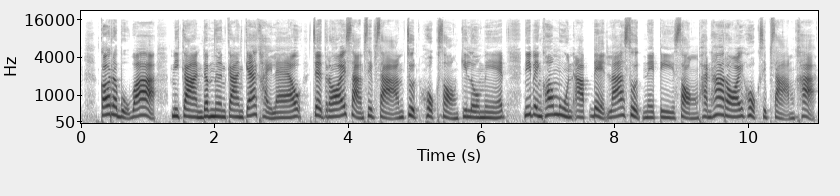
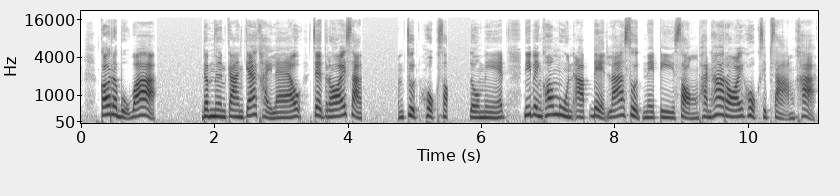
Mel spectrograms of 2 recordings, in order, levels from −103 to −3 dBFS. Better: first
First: none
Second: audio cutting out; at 1 s for 0.5 s, at 4 s for 0.5 s and at 5.5 s

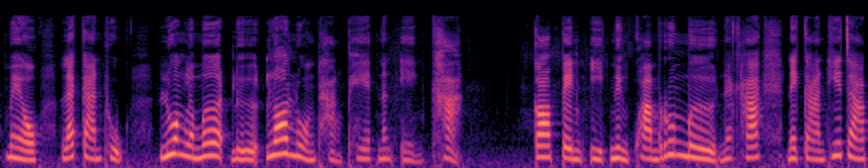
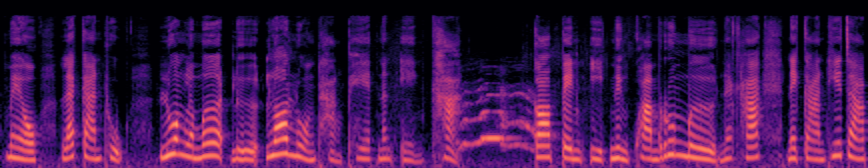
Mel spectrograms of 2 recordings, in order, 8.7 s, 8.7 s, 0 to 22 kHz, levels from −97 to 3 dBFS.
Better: first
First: none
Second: dog barking; noticeable; at 4.5 s; peak 3 dB below the speech

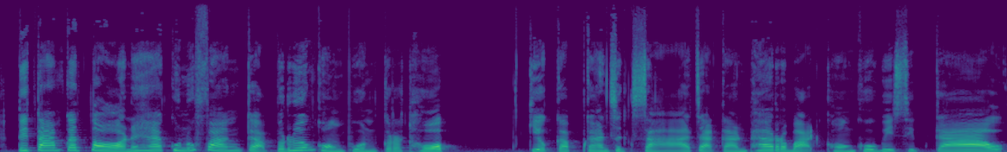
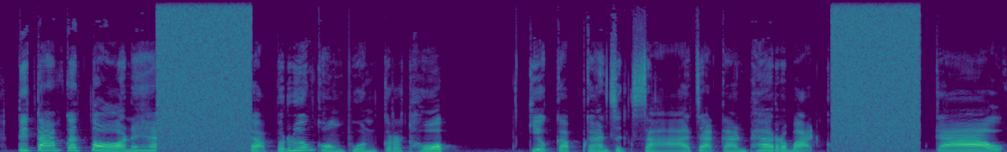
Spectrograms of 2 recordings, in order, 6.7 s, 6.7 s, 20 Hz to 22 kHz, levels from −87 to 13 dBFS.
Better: first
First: none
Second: audio cutting out; filled with static; at 1 s for 0.5 s and at 5.5 s for 0.5 s

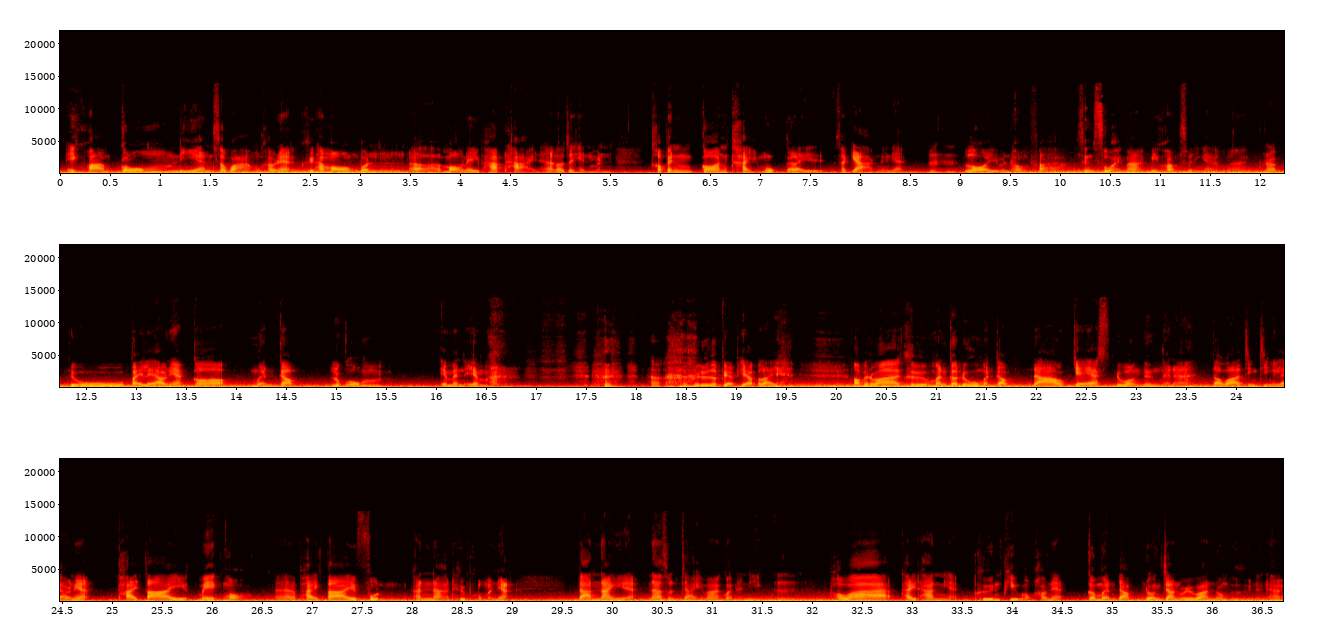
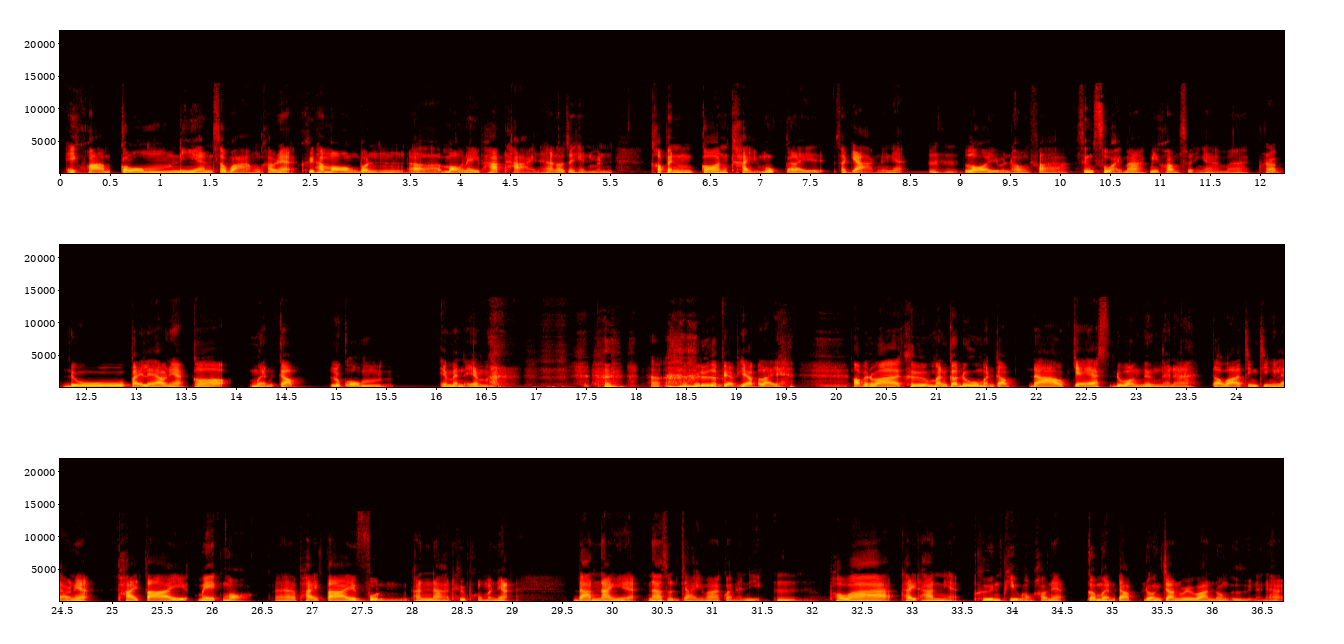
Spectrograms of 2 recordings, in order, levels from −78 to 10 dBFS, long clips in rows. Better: second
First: wind noise on the microphone; occasional gusts; 10 dB below the speech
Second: none

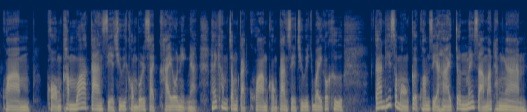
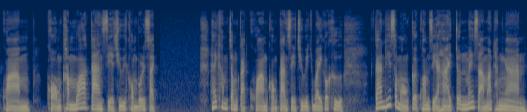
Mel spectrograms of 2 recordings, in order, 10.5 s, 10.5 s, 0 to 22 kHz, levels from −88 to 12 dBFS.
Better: first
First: none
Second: audio cutting out; at 3 s for 1 s

